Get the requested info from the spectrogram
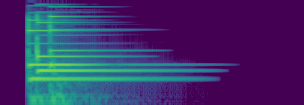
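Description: A bright, bell-like ding sound effect: one quick chime of several ringing notes that fades away within about a second.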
